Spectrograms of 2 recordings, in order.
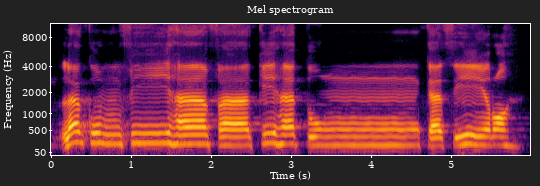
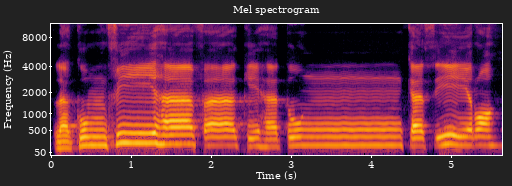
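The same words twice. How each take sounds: The two takes are said the same way.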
